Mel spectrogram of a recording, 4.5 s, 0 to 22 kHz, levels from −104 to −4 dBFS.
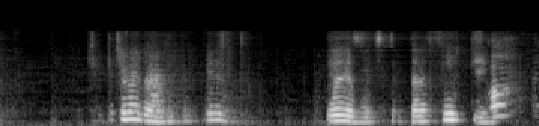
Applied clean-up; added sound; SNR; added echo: neural mask model DeepFilterNet 3.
